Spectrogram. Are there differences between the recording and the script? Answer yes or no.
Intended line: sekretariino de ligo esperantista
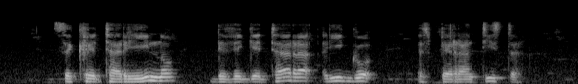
yes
